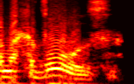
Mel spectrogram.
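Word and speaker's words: محظوظ: আনা মাহফুজ, এটা জ, জ এর উচ্চারণটা ঠিক মতো করতে হবে।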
